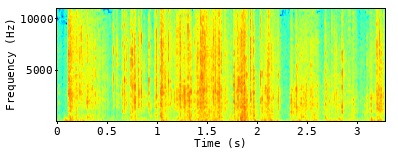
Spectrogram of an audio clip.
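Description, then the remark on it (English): Crinkly crackling of plastic packaging being untaped, peeled and pulled open from a coconut donut, a dense bright rustle that surges in several bursts with brief dips, no one talking. “But I got my donut here. It's coconut. So let's just untape that.”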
